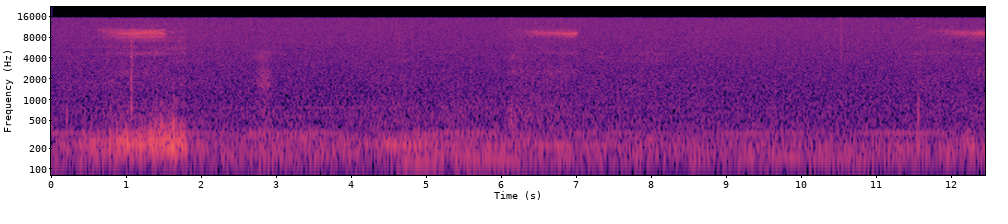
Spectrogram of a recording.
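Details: A soft low rumbling snore, loudest at first and then fading, with faint squeaky whistles at intervals over steady room noise; loud snoring.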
